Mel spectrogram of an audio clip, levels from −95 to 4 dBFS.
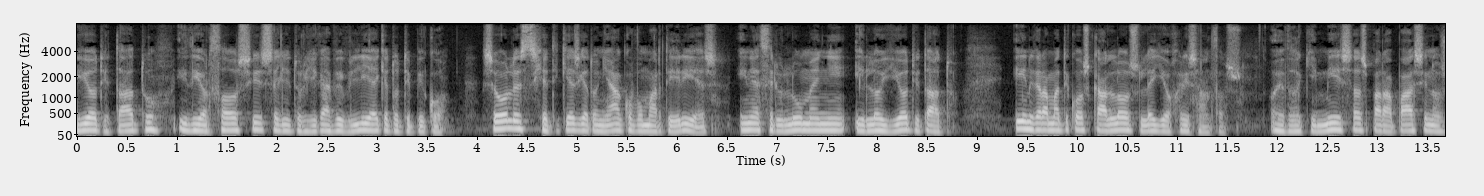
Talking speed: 130 wpm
